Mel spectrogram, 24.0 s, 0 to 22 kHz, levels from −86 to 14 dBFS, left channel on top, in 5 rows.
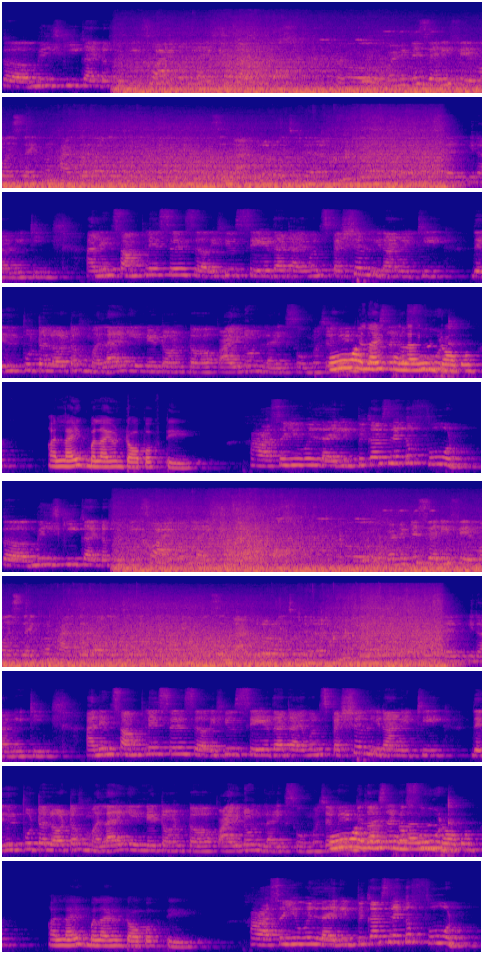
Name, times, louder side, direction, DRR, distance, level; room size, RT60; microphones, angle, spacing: voice 1, 0.0-3.0 3.4-14.0 14.3-18.9 21.7-23.7, right 1 dB, 85° right, 2 dB, 1.4 m, -35 dB
sound 1, 1.1-9.2, equal, 55° right, 0.8 m, -27 dB
voice 2, 3.3-3.9 17.7-19.1 19.7-21.1, left 4 dB, 50° left, 12 dB, 0.4 m, -26 dB
10.5 x 3.6 x 3.3 m, 0.65 s
head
